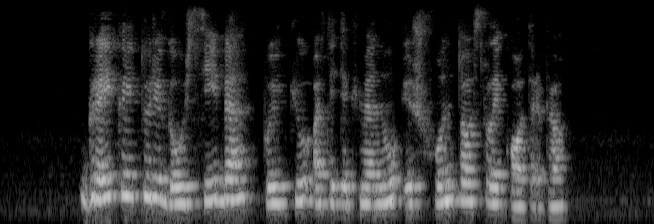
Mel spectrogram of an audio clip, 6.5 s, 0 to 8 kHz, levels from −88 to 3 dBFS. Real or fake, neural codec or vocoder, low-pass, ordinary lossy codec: real; none; 7.2 kHz; Opus, 32 kbps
